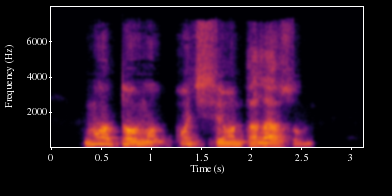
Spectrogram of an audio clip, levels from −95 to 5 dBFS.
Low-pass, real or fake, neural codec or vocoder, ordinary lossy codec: 7.2 kHz; fake; codec, 16 kHz, 1.1 kbps, Voila-Tokenizer; AAC, 32 kbps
